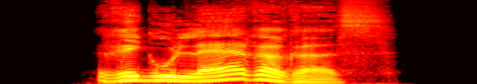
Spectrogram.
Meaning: strong/mixed nominative/accusative neuter singular comparative degree of regulär
- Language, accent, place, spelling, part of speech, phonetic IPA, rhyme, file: German, Germany, Berlin, reguläreres, adjective, [ʁeɡuˈlɛːʁəʁəs], -ɛːʁəʁəs, De-reguläreres.ogg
